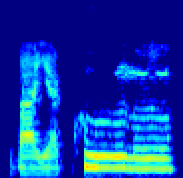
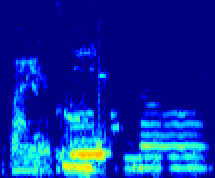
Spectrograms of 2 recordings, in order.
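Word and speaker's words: ויקמו: So it's like a double emphasis. Vayakumu. Right? And basically you're going up on those syllables. Vayakumu. So it's the same note for Yeah. both. Yeah. Vayakumu.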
